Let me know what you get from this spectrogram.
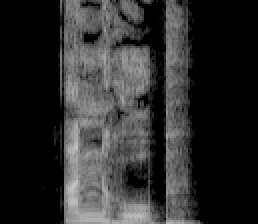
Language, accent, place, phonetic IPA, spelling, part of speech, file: German, Germany, Berlin, [ˈanhoːp], anhob, verb, De-anhob.ogg
- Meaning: first/third-person singular dependent preterite of anheben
